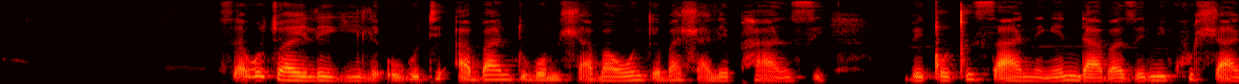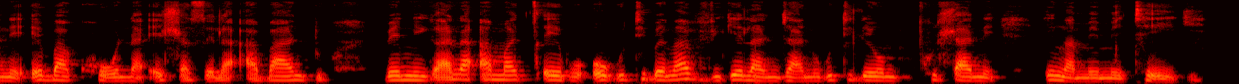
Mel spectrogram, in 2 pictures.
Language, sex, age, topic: North Ndebele, male, 36-49, health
